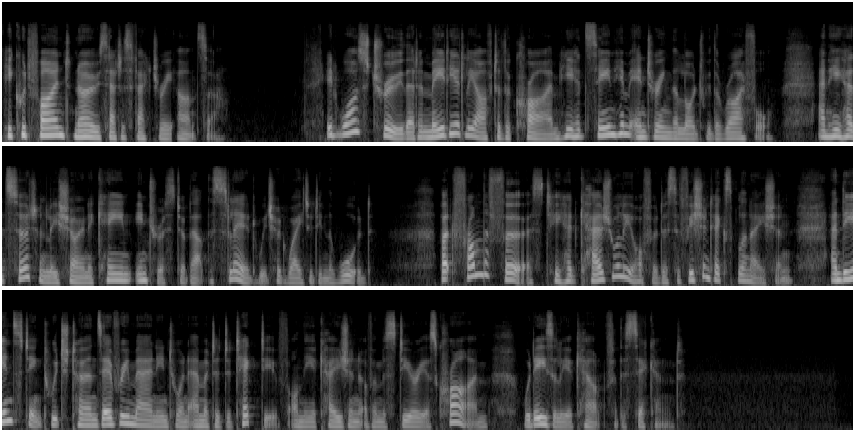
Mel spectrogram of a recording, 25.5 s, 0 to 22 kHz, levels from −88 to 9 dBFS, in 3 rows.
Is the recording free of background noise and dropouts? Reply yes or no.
yes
